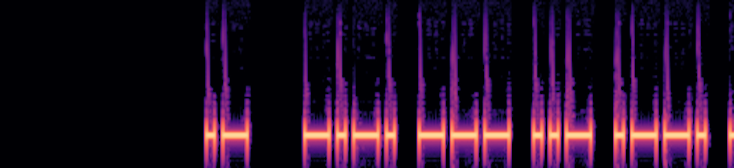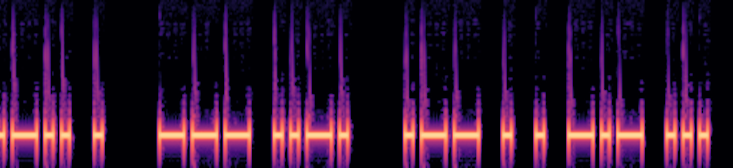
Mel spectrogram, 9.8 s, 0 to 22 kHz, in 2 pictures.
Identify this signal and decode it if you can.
Morse code, heard as a keyed tone, about 22 wpm, 700 Hz. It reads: A COUPLE OF WEEKS
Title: Speed-Racing - Sets of 5 Words 22wpm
